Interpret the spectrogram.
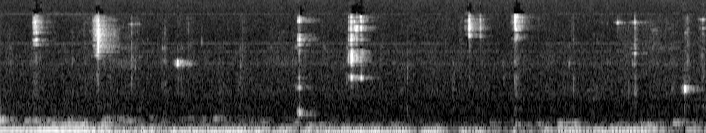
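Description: A person chewing a mouthful of fried chicken sandwich close to the microphone, with scattered wet mouth clicks and smacks at uneven intervals.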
